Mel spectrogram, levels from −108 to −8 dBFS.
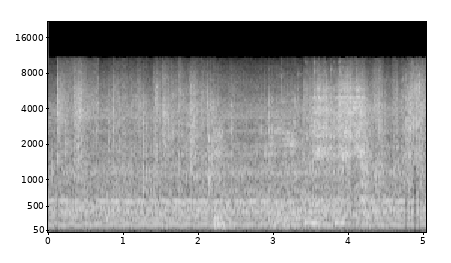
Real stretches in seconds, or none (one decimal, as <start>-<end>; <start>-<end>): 0.0-5.0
